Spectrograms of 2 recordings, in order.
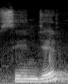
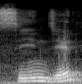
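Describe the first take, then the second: No difference in how they are said.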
